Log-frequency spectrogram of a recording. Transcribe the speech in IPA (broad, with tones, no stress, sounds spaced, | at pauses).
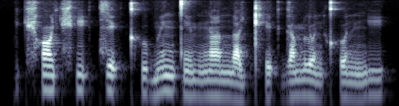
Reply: t͡ɕʰ ɔ̃˦ t͡ɕʰ i˦ ʔ t͡s e˦ ʔ kʰ u˧ b ẽ˥˧ ŋ t̪ ẽ˧ m ŋ ã˧ n̪ a˨˩ j kʰ e˨ ʔ ɡ a˧ m l o˨˩ n kʰ o˧ n ŋ i˦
